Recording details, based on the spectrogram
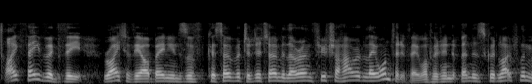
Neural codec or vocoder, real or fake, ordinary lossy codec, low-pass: codec, 24 kHz, 0.9 kbps, WavTokenizer, small release; fake; none; 7.2 kHz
